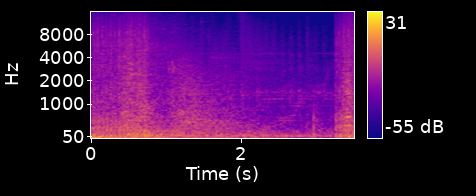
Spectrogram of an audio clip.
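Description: Sustained, dense gunfire from a turret in the video game Alpha Protocol, a loud continuous rattle of rapid shots that fades slightly toward the end before a sharp burst returns.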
